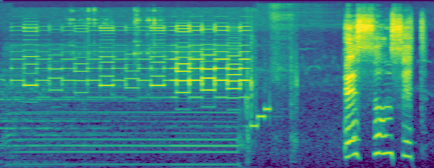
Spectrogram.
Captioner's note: phone chimes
